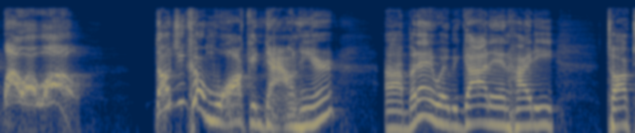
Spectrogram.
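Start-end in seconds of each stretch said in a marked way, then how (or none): 0.0-3.4 high-pitched, exaggerated guard's halt; hammed-up high warning, slowing at the end; mock snapping guard. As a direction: imitate an overbearing guard stopping someone. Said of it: "why you're snapping at me".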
